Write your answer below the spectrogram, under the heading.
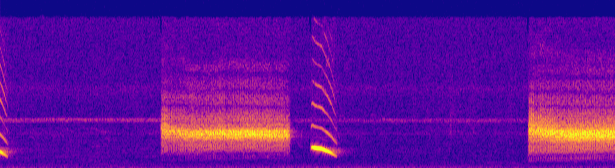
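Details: A Sunda scops owl calling actively, used as a lure: a single clear, downward-sliding hoot near three seconds, set between long steady bursts of hissing, insect-like buzz.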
